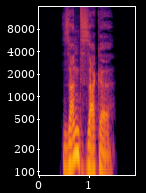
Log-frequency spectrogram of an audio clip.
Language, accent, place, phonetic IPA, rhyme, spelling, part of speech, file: German, Germany, Berlin, [ˈzantˌzakə], -antzakə, Sandsacke, noun, De-Sandsacke.ogg
- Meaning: dative of Sandsack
